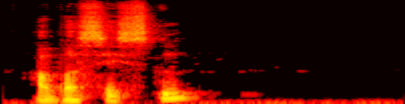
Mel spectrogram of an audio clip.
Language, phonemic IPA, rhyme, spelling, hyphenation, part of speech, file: Norwegian Bokmål, /abaˈsɪstn̩/, -ɪstn̩, abasisten, a‧ba‧sist‧en, noun, NB - Pronunciation of Norwegian Bokmål «abasisten».ogg
- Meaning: definite singular of abasist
